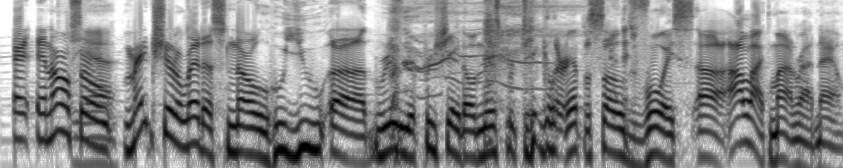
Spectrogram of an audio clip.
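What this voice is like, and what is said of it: Poor imitation of a country singer. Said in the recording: “my horrible imitation of Randy Travis ... You're like a mix between Bill Cosby and Dave Ramsey”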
